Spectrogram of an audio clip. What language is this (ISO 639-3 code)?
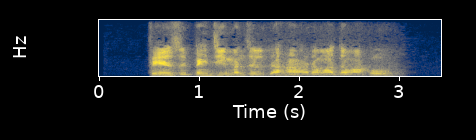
snd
